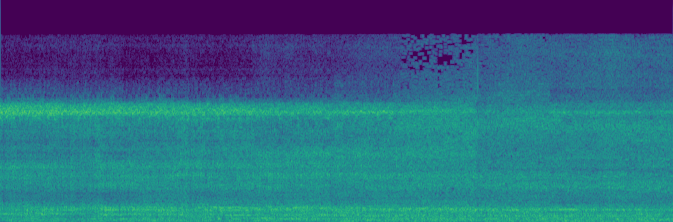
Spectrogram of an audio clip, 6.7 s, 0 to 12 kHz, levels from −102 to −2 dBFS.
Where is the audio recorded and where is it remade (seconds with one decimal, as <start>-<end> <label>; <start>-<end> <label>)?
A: 0.0-4.0 remade; 4.0-5.5 recorded; 5.5-6.7 remade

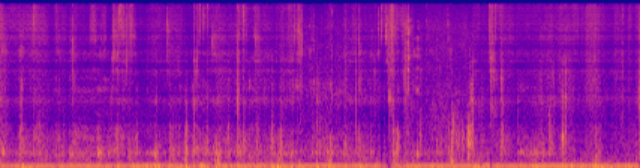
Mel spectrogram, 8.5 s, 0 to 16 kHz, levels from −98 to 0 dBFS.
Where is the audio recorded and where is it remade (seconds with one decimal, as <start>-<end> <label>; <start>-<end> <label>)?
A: 0.0-4.0 remade; 4.0-4.6 recorded; 4.6-5.4 remade; 5.4-6.3 recorded; 6.3-8.5 remade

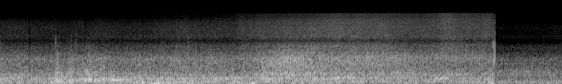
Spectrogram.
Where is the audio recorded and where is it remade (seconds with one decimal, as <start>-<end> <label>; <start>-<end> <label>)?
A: 0.0-0.8 remade; 0.8-2.3 recorded; 2.3-4.6 remade; 4.6-5.6 recorded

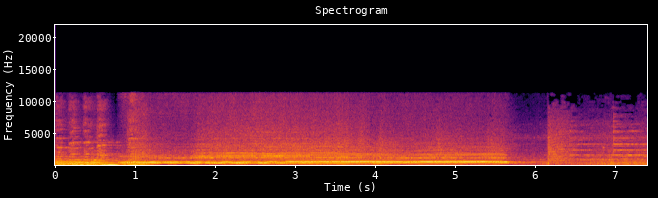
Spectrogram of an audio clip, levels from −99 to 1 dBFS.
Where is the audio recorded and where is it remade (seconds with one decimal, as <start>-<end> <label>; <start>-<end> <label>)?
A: 0.0-7.4 remade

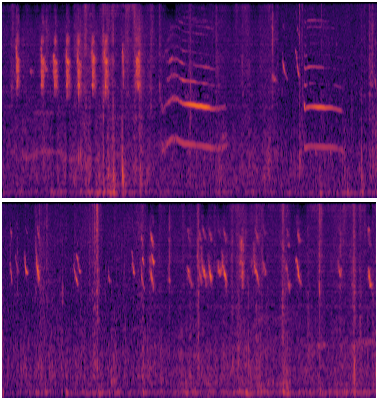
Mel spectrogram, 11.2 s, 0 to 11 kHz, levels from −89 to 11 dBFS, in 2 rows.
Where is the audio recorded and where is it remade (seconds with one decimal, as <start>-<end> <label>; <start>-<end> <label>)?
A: 0.0-2.6 remade; 2.6-3.2 recorded; 3.2-4.1 remade; 4.1-7.8 recorded; 7.8-11.2 remade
